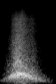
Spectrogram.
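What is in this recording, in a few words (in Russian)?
завораживающий звук замаха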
